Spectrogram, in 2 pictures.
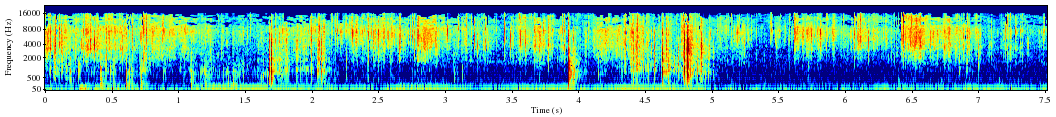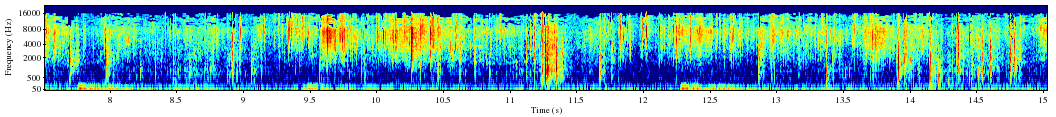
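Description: Dry soap shavings are rubbed and crumbled between palms, with the powder falling onto the pile. The result is a steady, quiet, dry crinkling and crunching with frequent short, sharp crackles and bright, brittle snaps, plus a faint low hum underneath.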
